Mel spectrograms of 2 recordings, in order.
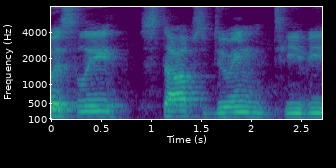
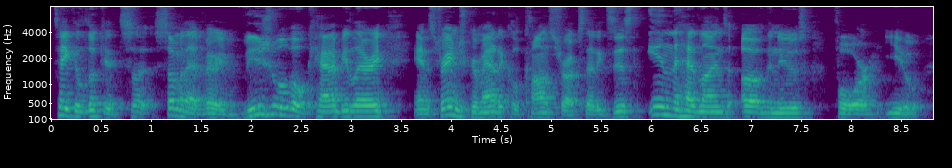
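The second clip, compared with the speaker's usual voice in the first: ordinary delivery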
